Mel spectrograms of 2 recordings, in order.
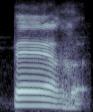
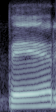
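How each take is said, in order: First: بير as "pègh", ending in the throat; throaty r. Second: بير ending in a tongue-tip r; rolled r. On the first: Retold or imitated. Teacher imitating the king's r, بير with throaty ending. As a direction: turn the r of بير into غ. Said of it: "يقول إيه؟". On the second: Shown as a demonstration. Teacher giving the word for father, بير with rolled r. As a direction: say بير with a clear Arabic ر. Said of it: "بدل ما يقول بير".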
